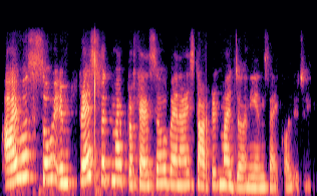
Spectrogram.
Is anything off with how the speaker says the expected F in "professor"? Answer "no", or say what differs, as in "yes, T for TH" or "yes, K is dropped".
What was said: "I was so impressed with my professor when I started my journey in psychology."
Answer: no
